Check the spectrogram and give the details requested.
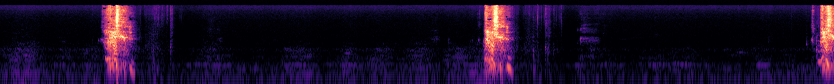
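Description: Three loud sneezes about seven seconds apart, with quiet background between them; repeated sneezing.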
